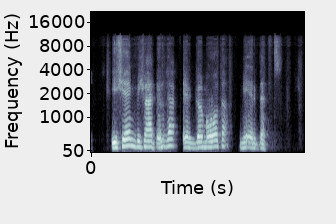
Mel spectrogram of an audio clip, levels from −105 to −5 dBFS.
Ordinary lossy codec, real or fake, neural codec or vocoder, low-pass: Opus, 24 kbps; fake; codec, 24 kHz, 0.9 kbps, WavTokenizer, medium music audio release; 10.8 kHz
